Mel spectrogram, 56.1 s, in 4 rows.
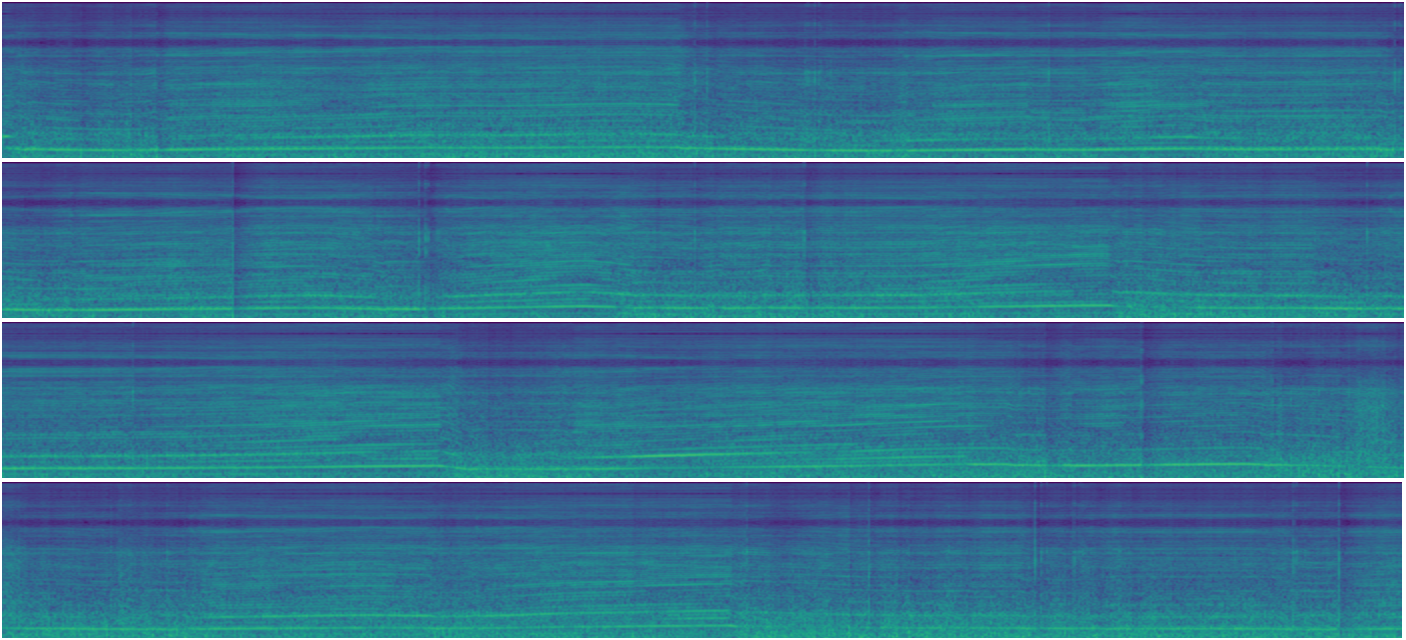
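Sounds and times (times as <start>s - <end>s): motorcycle engine revving: 0.0s - 56.0s
wind noise: 0.0s - 56.0s.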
